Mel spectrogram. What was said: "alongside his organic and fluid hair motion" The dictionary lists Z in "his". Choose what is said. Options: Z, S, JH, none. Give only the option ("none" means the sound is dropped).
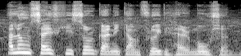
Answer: S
